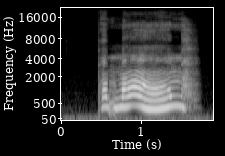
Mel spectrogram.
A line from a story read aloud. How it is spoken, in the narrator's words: Melissa had whined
